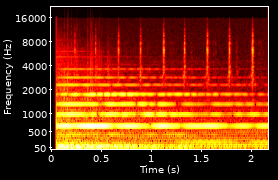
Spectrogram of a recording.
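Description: Television news intro music that starts abruptly: a sustained synth chord over a deep bass, with a steady clock-like ticking about four or five times a second.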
